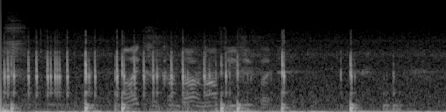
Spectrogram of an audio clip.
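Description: Stopped snowmobile with a low steady rumble under a run of sharp clicks and knocks close to the camera, and a brief muffled voice in the middle.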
